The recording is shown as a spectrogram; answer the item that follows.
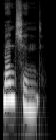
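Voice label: "mentioned", American English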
